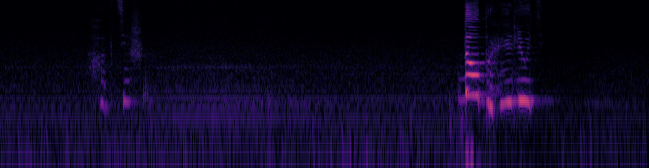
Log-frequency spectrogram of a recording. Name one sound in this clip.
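A young woman exclaims with animation, close by.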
